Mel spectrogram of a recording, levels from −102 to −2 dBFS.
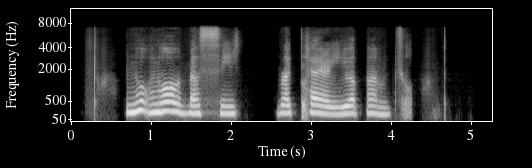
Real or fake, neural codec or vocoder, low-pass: fake; codec, 16 kHz, 0.5 kbps, FreqCodec, larger model; 7.2 kHz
